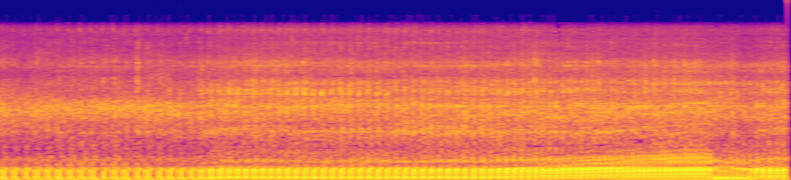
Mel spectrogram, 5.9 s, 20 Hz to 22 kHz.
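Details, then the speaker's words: Honda Shadow 500 with a worsening loose metallic clatter as revs climb under throttle that stops when throttle is released; rider suspects the gearbox; broken and loose bolts without Loctite and an oil passage piece working loose were later found. "okay so I'll throttle it stops yeah I let off the throttle it stops that makes me think it's in the gearbox"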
